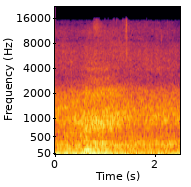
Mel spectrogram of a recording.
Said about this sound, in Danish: Som alle kan høre, så er der meget trafik her. Ja, ja, men det er, det er den gamle Amtsvej her, øh, mellem Sorø og Holbæk, som går ind igennem. Øh, der er altså noget voldsom trafik i hovedgaden.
